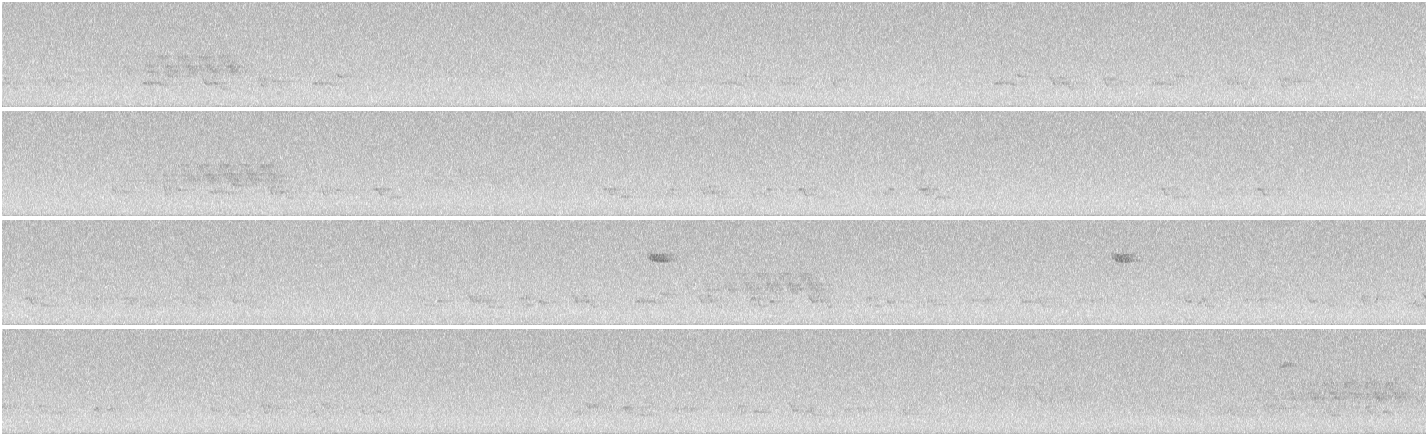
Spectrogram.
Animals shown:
Brown Creeper (Certhia americana), American Robin (Turdus migratorius), Ovenbird (Seiurus aurocapilla)

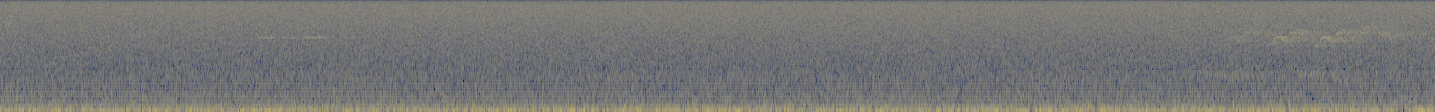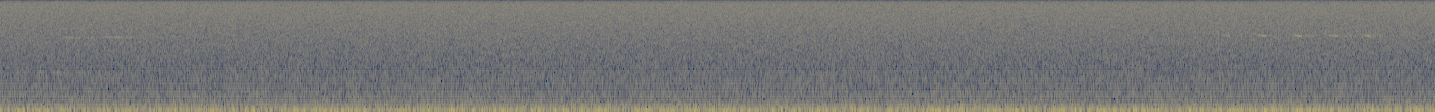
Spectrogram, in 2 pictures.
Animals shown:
Yellow-rumped Warbler (Setophaga coronata), American Crow (Corvus brachyrhynchos), Magnolia Warbler (Setophaga magnolia), Black-throated Green Warbler (Setophaga virens)

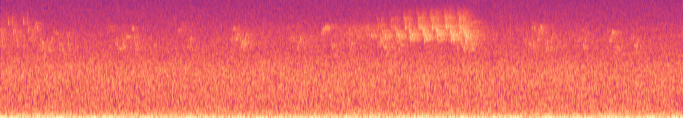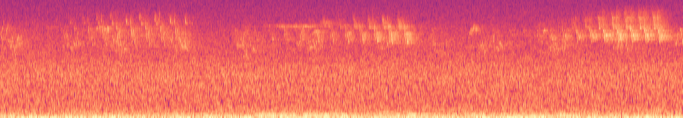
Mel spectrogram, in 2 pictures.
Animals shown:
Red-eyed Vireo (Vireo olivaceus), Black-throated Green Warbler (Setophaga virens), Ovenbird (Seiurus aurocapilla)

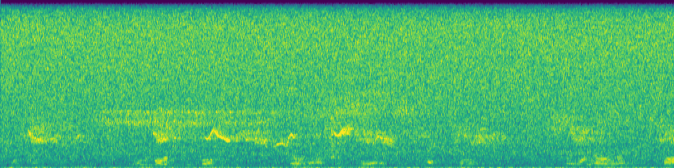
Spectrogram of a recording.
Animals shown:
Pine Warbler (Setophaga pinus), Scarlet Tanager (Piranga olivacea), Red-eyed Vireo (Vireo olivaceus)

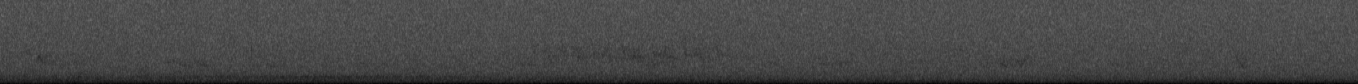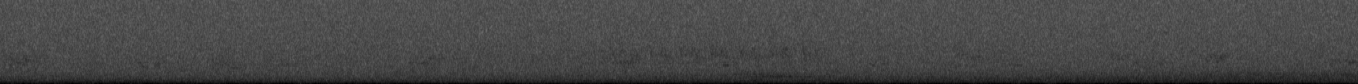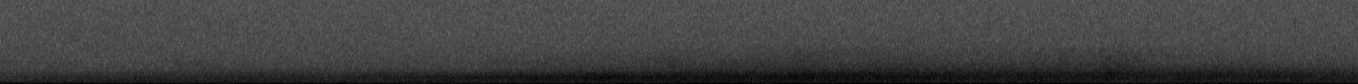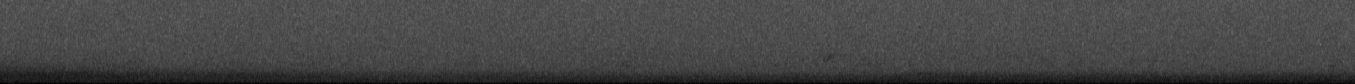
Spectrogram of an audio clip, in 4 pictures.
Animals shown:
Red-eyed Vireo (Vireo olivaceus), Ovenbird (Seiurus aurocapilla)

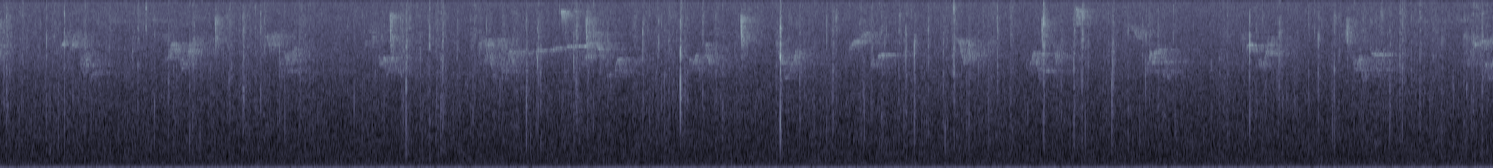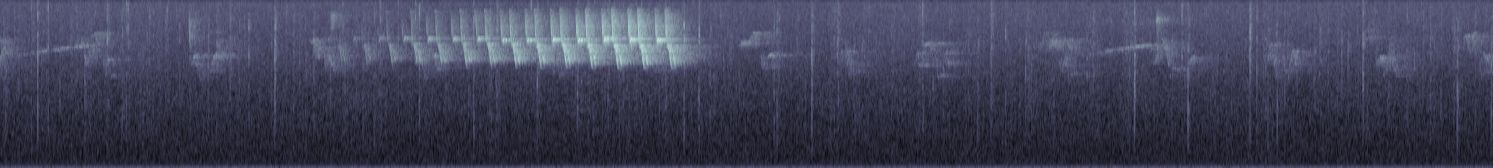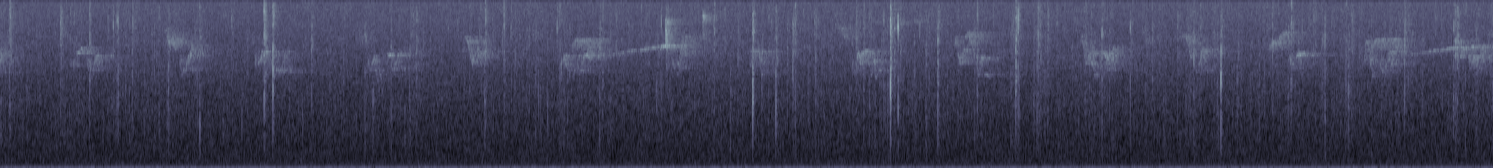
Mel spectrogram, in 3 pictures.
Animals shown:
Red-eyed Vireo (Vireo olivaceus), Eastern Wood-Pewee (Contopus virens), Ovenbird (Seiurus aurocapilla)

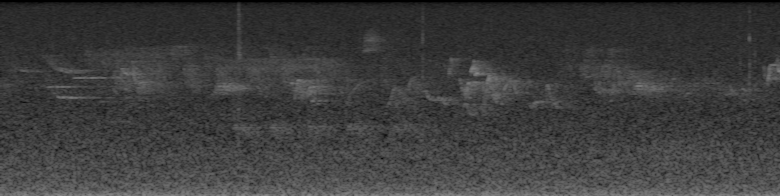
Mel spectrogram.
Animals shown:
Red-eyed Vireo (Vireo olivaceus), Wood Thrush (Hylocichla mustelina), Black-throated Blue Warbler (Setophaga caerulescens), Rose-breasted Grosbeak (Pheucticus ludovicianus)

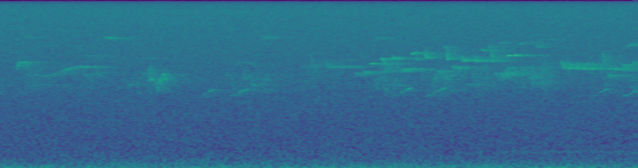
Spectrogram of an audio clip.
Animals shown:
Tufted Titmouse (Baeolophus bicolor), Red-eyed Vireo (Vireo olivaceus), Winter Wren (Troglodytes hiemalis), Eastern Wood-Pewee (Contopus virens)

